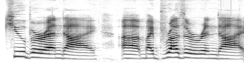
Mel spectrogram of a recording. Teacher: I think there's a better word for it now phonetically, because intrusive sounds a little rude. But there's this intrusive R that comes in words that end in a vowel sound, as if it were being connected.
